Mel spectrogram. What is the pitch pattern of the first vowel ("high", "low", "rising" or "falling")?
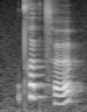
high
